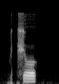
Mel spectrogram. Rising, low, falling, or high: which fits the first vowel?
high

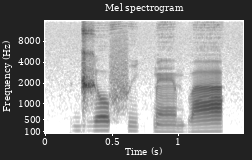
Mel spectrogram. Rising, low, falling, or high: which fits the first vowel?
high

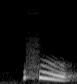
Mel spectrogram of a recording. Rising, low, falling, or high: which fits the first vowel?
falling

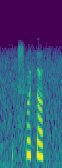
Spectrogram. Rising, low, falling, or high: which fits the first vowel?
high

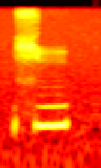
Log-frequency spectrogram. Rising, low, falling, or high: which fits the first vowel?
high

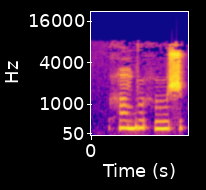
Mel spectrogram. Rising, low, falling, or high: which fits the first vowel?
low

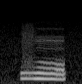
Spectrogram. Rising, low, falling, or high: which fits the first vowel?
low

